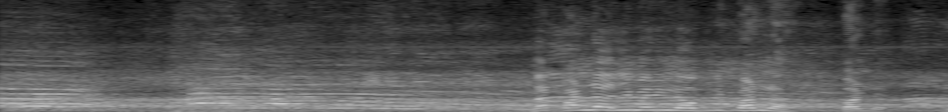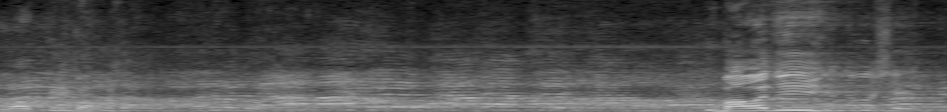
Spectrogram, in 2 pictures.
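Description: A man chants loudly and emotionally into a microphone, heard over loudspeakers.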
